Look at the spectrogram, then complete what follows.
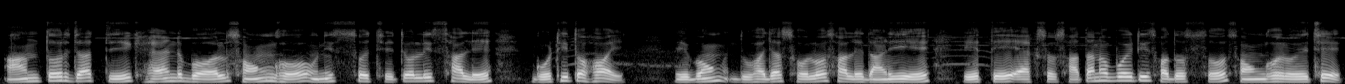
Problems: constant background noise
